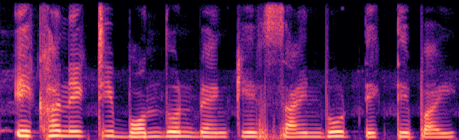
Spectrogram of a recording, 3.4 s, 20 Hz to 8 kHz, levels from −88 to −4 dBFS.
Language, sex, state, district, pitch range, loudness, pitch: Bengali, female, West Bengal, Cooch Behar, 230-270 Hz, -16 LUFS, 240 Hz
